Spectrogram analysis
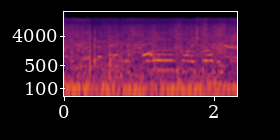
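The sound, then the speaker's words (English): Canal water flooding a Dublin bus, a steady, loud churning rush of water with a low, continuous roar, while people talk over it. “Dramatic scenes of a Dublin bus being flooded by canal water.”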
